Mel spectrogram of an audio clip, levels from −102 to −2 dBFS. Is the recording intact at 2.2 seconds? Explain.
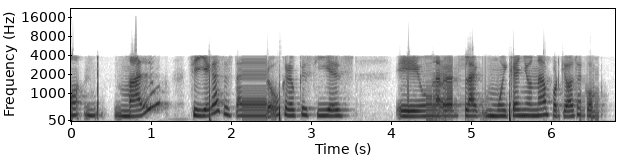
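No. From 2.15 to 2.45 s, about 300 ms, packet loss with the last packet repeated replaces the audio. The receiver keeps replaying one short packet, giving a robotic buzz near 100 Hz, which fits 10 ms packets. On a spectrogram this shows as evenly spaced vertical click lines with a frozen harmonic pattern. In the waveform, one short packet repeats identically across the gap.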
